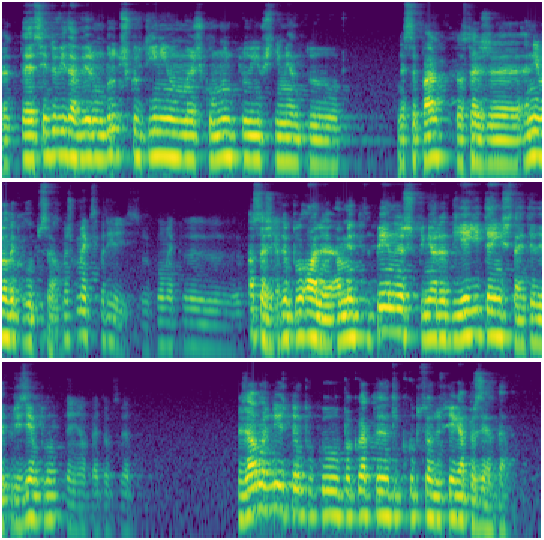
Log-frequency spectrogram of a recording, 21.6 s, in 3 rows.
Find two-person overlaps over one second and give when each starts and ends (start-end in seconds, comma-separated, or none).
none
